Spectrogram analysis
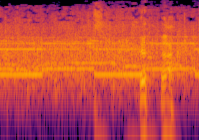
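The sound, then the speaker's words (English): A round of applause, with steady crowd clapping filling the whole stretch and a brief vocal cheer rising over it near the end. “Find him, lock him down, and give him a round of applause.”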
